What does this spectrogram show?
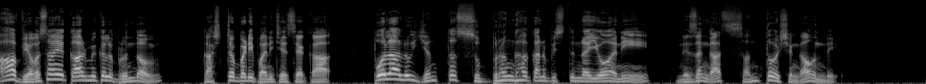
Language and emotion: Telugu, happy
